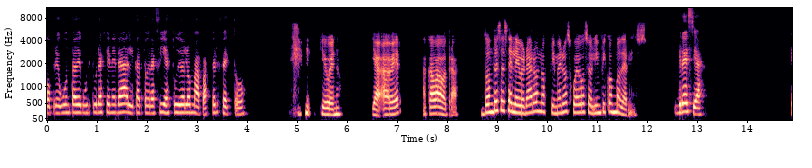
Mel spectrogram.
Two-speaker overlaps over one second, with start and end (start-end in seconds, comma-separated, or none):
none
